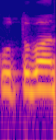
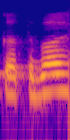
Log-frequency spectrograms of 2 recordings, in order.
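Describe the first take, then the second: First: The first vowel is an 'u' sound. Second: The first vowel is an 'a' sound. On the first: The speaker calls it wrong. "तो ये कुतबा नहीं है" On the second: The speaker calls it right. "ये कतबा है। इसके ऊपर यहाँ ज़बर है"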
